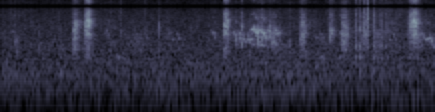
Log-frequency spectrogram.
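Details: Young Java sparrows feeding together: soft, thin, very high chirps and short twittering notes, a few isolated at the start, then a denser run of quick overlapping chirps in the second half.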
